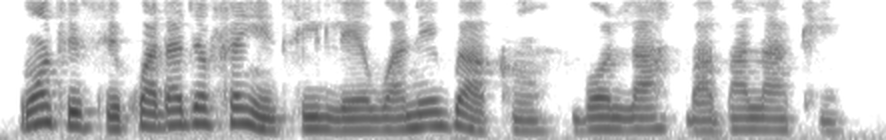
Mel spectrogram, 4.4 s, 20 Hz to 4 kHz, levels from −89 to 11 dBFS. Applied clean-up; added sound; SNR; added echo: neural mask model Resemble Enhance denoiser.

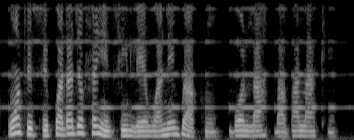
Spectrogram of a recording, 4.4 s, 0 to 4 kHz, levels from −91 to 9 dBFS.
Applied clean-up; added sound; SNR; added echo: neural mask model RNNoise.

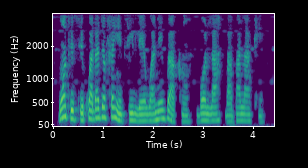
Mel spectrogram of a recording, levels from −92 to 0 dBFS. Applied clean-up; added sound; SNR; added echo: classical method Wiener filter.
